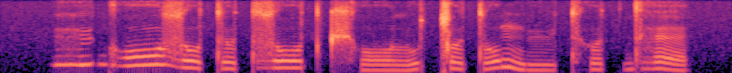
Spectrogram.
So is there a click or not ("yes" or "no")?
yes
